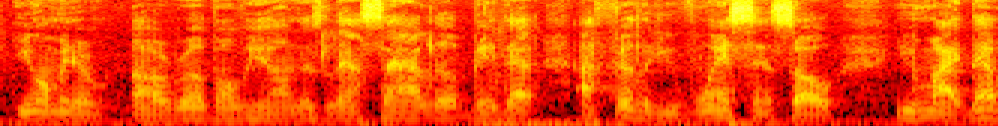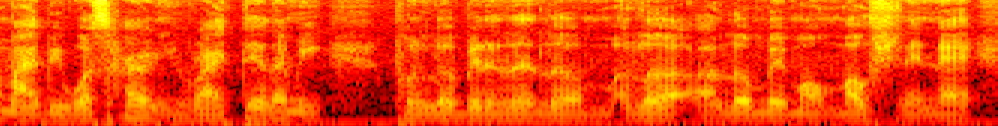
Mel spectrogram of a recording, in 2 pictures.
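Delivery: low, soft, fast seductive murmur; smooth masseur voice. Retold or imitated. Masseur sweet-talking the client on the table, low and soft. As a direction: purr it like a slick masseur working a client.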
